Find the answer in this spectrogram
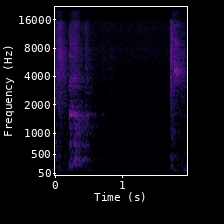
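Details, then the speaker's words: A female cat coughs away at a distance, with two short, harsh, partly voiced hacking bursts. "my god she's just coughing away"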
